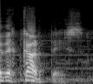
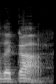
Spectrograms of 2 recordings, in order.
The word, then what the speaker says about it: Descartes: Un ejemplo de la filosofía y del razonamiento lógico lo constituyen los planteamientos de Descartes, también pronunciado como Descartes, filósofo francés del siglo XVII.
